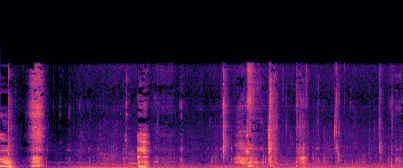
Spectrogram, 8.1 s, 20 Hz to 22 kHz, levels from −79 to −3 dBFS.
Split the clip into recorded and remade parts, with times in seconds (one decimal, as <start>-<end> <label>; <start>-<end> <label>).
0.0-3.6 recorded; 3.6-5.9 remade; 5.9-8.1 recorded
